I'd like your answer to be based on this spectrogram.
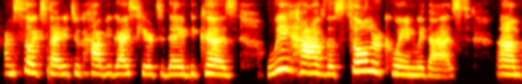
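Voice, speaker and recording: A woman hosting a live-streamed interview show, effusive and greeting viewers by name. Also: high-pitched. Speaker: host.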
